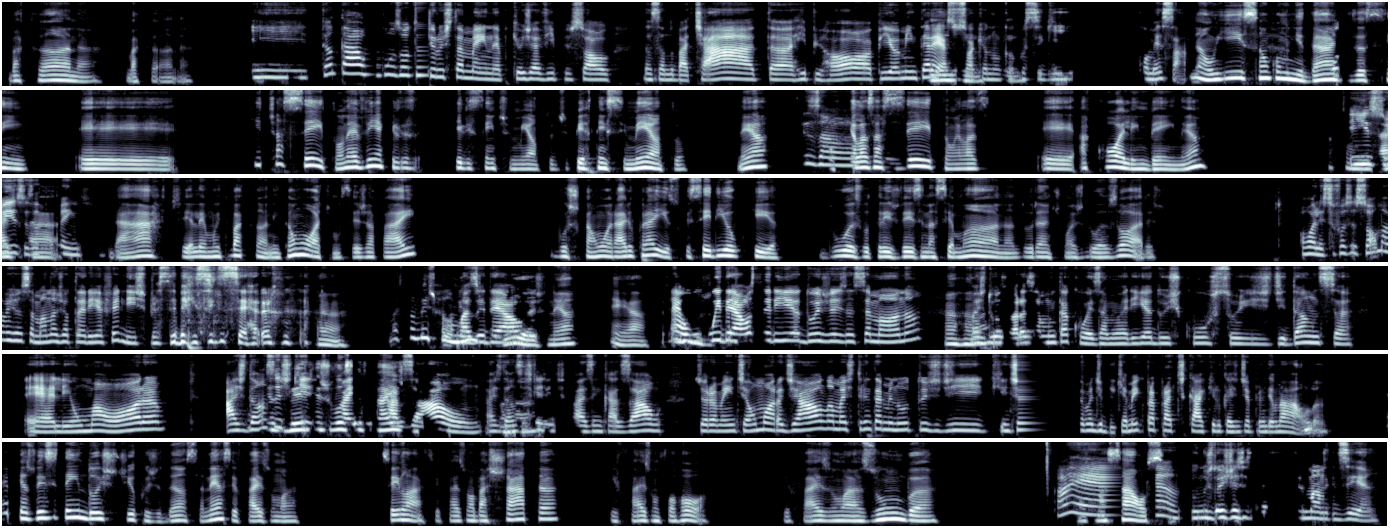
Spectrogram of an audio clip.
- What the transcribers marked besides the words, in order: distorted speech; tapping; laughing while speaking: "bem sincera"; laugh; unintelligible speech
- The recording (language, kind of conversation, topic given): Portuguese, advice, Como posso criar uma rotina flexível para aproveitar melhor o meu tempo livre?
